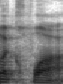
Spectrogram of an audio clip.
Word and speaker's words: La Croix: wash it down with like I call it LaCroix, it's pronounced La Croix, but like a carbonated water.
